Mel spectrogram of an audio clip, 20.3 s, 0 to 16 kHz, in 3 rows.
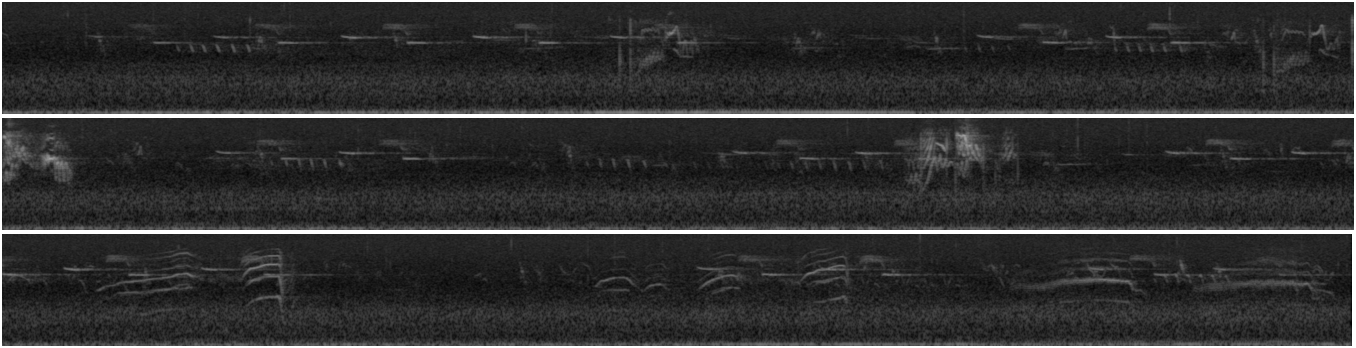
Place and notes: парк Изумрудный, Барнаул, Алтайский край, Россия - song of starling 09-04-2019
Starling sings, some other birds in the background, distant traffic sounds. Emerald park (парк "Изумрудный"), Barnaul.
Barnaul, Altayskiy kray, Russia, April 2019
